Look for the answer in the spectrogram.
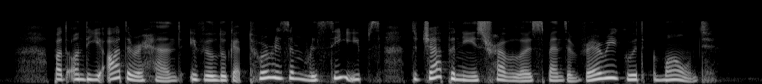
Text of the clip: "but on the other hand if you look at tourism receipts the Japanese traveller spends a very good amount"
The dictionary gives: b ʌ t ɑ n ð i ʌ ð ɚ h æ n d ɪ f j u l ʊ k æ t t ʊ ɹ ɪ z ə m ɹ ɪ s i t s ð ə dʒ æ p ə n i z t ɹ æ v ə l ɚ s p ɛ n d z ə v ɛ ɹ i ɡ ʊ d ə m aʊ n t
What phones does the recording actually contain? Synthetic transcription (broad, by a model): b ʌ t ɑ n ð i ʌ ð ɚ h æ n d ɪ f j u l ʊ k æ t t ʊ ɹ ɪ z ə m ɹ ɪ s i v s ð ə dʒ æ p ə n i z t ɹ æ v ə l ɚ s p ɛ n d z ə v ɛ ɹ i ɡ ʊ d ə m aʊ n t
